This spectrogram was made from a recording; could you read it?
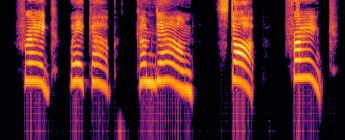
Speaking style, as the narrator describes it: The crowd shrieked

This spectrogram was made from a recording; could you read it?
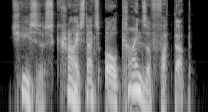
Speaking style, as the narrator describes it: he breathed

